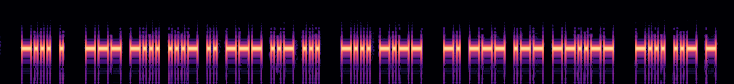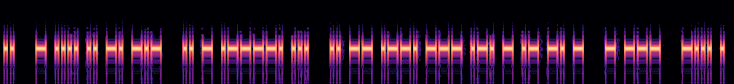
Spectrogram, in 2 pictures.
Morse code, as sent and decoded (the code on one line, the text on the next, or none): -... / --- -... ...- .. --- ..- ... / -... -.-- / -. --- .-- --..-- / -... ..- - / .. / - .... .. -. -.- / .. - .----. ... / .. -- .--. --- .-. - .- -. - / - --- / -... .
BE OBVIOUS BY NOW, BUT I THINK IT'S IMPORTANT TO BE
